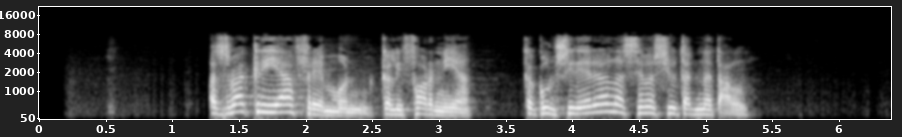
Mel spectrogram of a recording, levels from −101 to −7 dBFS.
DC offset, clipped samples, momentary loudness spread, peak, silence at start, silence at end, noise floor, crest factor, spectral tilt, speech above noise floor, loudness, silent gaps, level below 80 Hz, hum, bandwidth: under 0.1%; under 0.1%; 8 LU; -2 dBFS; 1.3 s; 1.1 s; -80 dBFS; 16 dB; -4.5 dB/octave; 65 dB; -16 LUFS; none; -56 dBFS; none; 8 kHz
